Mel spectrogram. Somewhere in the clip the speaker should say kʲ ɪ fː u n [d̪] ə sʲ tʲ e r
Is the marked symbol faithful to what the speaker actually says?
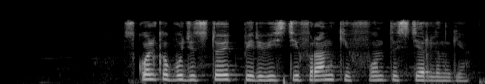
no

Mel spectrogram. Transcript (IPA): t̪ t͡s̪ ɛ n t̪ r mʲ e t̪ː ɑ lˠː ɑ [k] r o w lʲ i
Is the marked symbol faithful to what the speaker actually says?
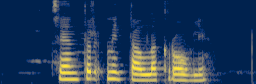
yes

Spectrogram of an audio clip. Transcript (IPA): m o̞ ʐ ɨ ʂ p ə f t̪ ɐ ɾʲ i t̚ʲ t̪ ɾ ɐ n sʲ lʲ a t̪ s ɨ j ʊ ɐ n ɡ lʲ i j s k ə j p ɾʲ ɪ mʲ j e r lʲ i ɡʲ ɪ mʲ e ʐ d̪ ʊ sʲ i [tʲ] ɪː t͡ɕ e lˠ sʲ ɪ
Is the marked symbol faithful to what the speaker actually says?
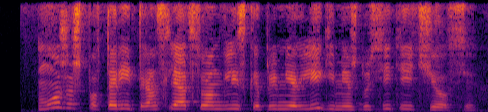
yes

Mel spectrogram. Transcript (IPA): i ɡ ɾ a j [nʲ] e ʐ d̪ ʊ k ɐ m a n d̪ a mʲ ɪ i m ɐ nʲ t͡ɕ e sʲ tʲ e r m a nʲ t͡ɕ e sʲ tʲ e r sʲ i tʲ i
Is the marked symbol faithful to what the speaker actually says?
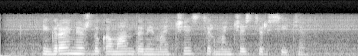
no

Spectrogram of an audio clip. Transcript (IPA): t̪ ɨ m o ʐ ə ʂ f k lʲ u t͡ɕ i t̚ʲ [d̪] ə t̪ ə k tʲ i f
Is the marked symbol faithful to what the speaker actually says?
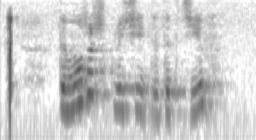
yes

